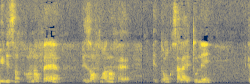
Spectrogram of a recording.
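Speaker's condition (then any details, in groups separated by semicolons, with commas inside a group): No condition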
